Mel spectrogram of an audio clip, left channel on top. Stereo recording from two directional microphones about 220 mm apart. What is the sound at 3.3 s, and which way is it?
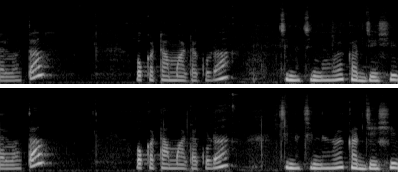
Speech, 15° right (ahead or behind).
